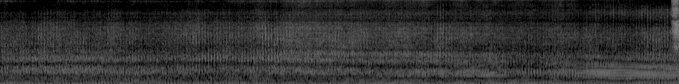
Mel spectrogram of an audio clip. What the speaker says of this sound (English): at which point, while still climbing, the nose is lowered slightly and the helicopter flies away.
